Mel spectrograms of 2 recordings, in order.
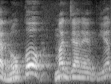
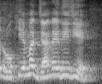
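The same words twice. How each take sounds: First: "रोको" punched louder and split from "मत जाने दिया"; stress on रोको. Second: "रोकिए मत" joined and high, then "जाने दीजिए"; group "रोकिए मत", break, then "जाने दीजिए"; break after मत. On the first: Teacher shows the misplaced accent, stress on "रोको". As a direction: hit "रोको", then run the rest together. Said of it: "केवल रोको पर किया". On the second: Teacher shows the intended polite meaning, break after "मत". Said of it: "कहना तो ये चाह रहे हैं". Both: Shown as a demonstration.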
